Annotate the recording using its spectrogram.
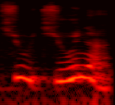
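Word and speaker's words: Тютюн: Ensuite, Le tabac, en bulgare traditionnel, ça se prononce Tiutune de Nicolas Korabov, sélection officielle et compétition au Festival de Cannes 1963.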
